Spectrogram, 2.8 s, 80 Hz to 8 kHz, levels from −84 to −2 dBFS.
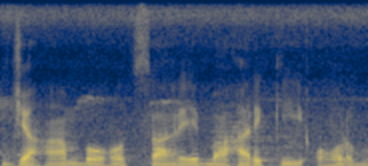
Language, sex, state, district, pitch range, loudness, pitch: Hindi, male, Chandigarh, Chandigarh, 100-110 Hz, -21 LUFS, 105 Hz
